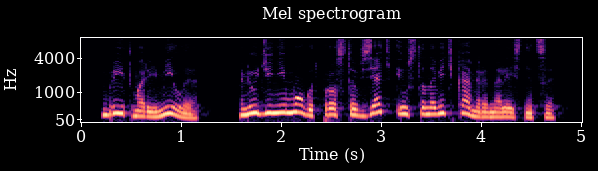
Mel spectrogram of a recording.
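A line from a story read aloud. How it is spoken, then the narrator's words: Mother sighing. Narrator (Russian): вздохнула мама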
